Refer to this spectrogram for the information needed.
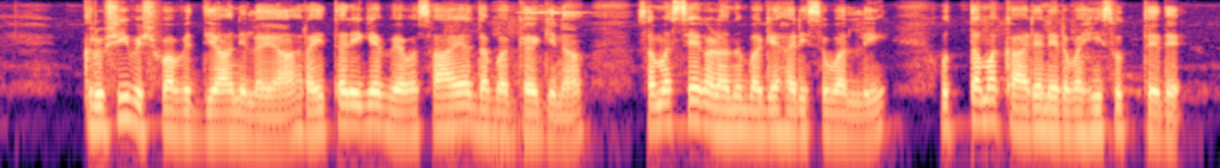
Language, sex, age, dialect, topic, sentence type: Kannada, male, 18-24, Mysore Kannada, agriculture, statement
